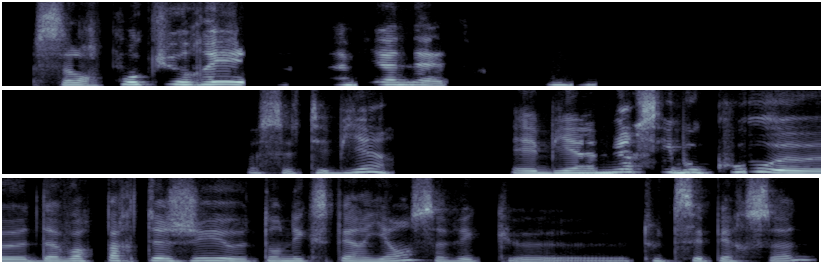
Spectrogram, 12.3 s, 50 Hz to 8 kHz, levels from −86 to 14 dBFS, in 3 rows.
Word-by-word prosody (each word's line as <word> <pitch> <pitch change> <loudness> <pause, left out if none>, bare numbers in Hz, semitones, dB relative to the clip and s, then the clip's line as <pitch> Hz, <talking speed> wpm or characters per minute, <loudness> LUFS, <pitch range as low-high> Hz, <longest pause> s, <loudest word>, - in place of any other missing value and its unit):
Ça 200 - +1
leur 180 -6 -2
procurait 235 0 +6 0.5
un 195 - 0
bien-être. 215 -6 +1 0.5
Mmh 200 - -4
mh. - - -12 2.4
C'était 195 0 -6
bien. 245 +7 -2 0.6
Et 190 -1 -1
bien, 200 +3 +1
merci 265 +2 +3
beaucoup, 235 +4 -1 0.2
heu, 185 -4 +4
d'avoir 190 +4 -3
partagé, 220 -1 -2
heu, 185 -2 -3
ton 185 +1 -6
expérience 190 +5 -3
avec, 175 +3 -10
heu, 205 +5 -12
toutes 185 -3 -6
ces 200 - +2
personnes. 190 +3 -3
200 Hz, 115 wpm, -23 LUFS, 185-225 Hz, 2.4 s, procurait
